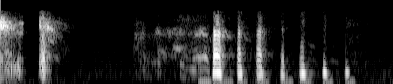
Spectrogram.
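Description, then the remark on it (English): A person coughs twice, pauses, clears their throat, then lets out a rapid string of short, harsh coughs that taper off. Fairly loud, with no talking. “I still got this fucking cough in plain English.”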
